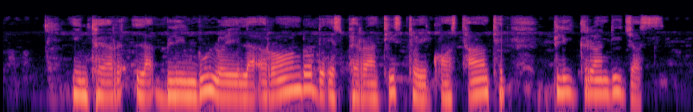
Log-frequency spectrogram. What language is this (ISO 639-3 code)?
epo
